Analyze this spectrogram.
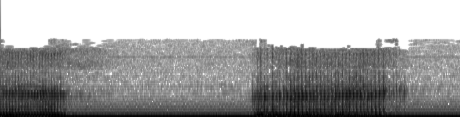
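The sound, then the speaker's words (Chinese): A male storyteller imitates Kou Zhun snoring loudly while asleep: two rough, rumbling inhaled snores separated by a pause of breathy quiet, forceful. “不大会儿的功夫，就听寇准打上呼噜了。”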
